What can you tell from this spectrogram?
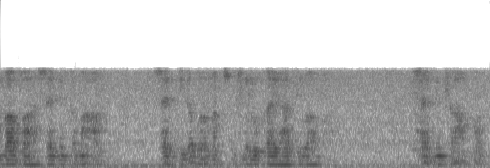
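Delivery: very soft, low plea; hushed, humble confession, retold without sobbing; retold tearful apology. Fallen mentee kneeling to beg forgiveness, hushed apology. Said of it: "Dia berlutut di kaki saya dan dia menangis".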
